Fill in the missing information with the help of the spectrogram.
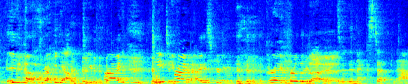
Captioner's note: laughter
